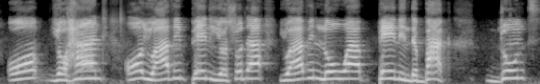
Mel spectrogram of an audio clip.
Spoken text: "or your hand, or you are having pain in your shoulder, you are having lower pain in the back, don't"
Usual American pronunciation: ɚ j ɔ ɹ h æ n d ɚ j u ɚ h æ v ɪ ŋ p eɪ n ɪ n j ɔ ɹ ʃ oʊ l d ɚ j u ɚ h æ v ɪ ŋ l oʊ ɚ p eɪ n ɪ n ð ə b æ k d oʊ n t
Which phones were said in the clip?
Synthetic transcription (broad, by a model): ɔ j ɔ h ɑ n d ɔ j u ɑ h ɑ v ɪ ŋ p eɪ n ɪ n j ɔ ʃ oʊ d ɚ j u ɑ h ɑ v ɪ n l oʊ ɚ p eɪ n ɪ n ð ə b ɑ k d oʊ n t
